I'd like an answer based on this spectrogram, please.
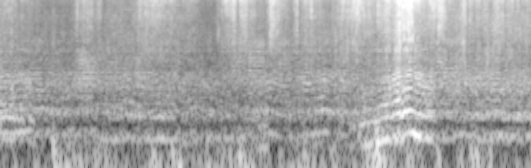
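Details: Honey bees hum steadily at a hive entrance, carrying in nectar and pollen; near the end one bee flies close, its drone briefly swelling louder and bending upward in pitch before fading.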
